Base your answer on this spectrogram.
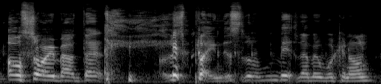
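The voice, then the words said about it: Poor attempt at English accent. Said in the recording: “Oh god, I cannot do an English accent. ... pretty bad because you're very mid-Atlantic ... that sounds like George Plimpton.”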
